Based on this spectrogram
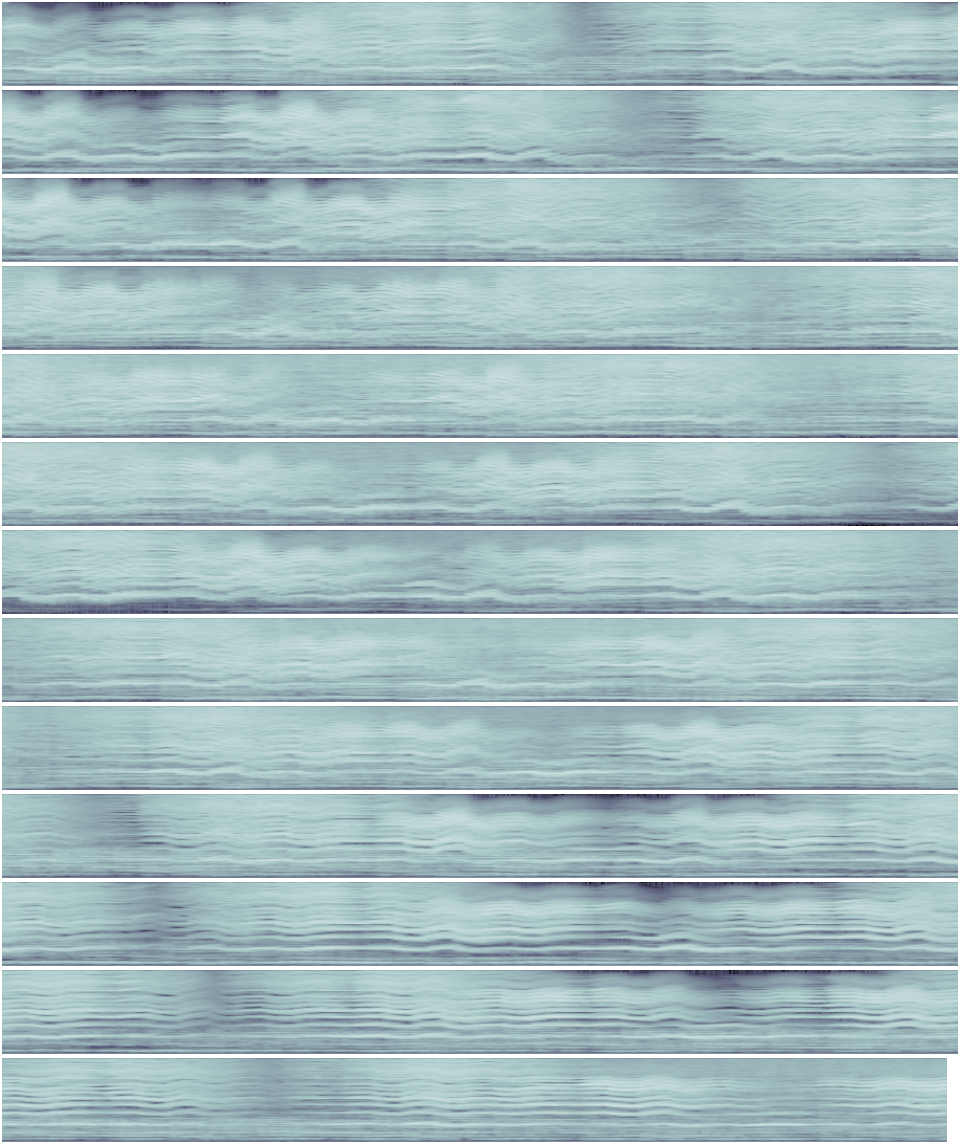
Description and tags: VCV Rack patch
